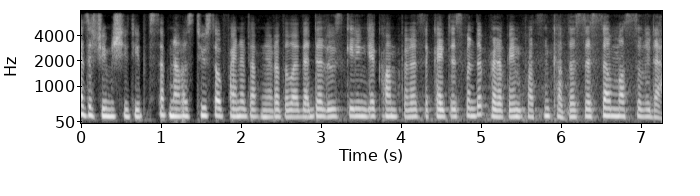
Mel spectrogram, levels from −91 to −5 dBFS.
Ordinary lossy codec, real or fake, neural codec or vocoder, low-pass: none; fake; codec, 16 kHz in and 24 kHz out, 0.4 kbps, LongCat-Audio-Codec, two codebook decoder; 7.2 kHz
